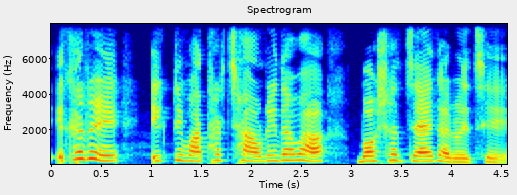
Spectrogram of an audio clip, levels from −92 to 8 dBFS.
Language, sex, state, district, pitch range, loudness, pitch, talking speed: Bengali, female, West Bengal, Malda, 250-310 Hz, -15 LUFS, 270 Hz, 105 wpm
